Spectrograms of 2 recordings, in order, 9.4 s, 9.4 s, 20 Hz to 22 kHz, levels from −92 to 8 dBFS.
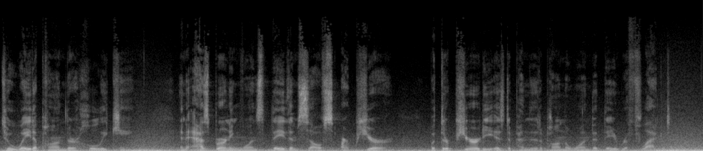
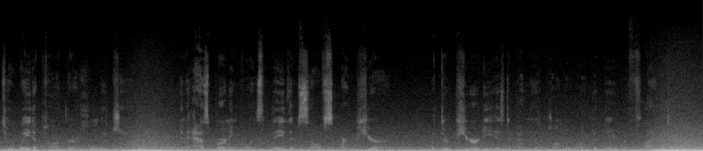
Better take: first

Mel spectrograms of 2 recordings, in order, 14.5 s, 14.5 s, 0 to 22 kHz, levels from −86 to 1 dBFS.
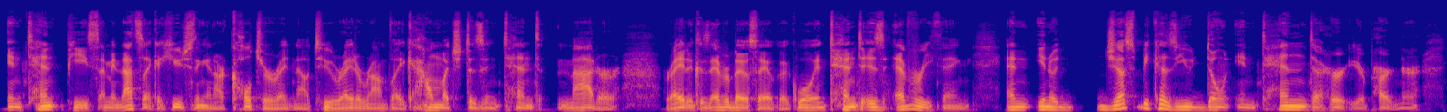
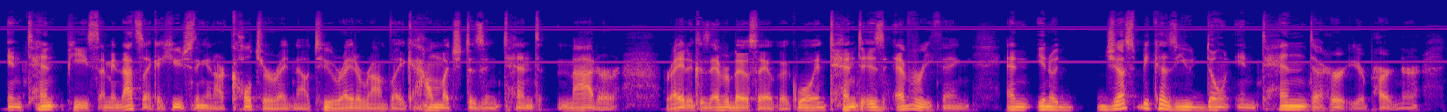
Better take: first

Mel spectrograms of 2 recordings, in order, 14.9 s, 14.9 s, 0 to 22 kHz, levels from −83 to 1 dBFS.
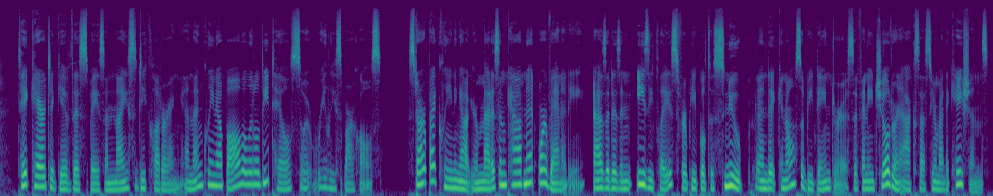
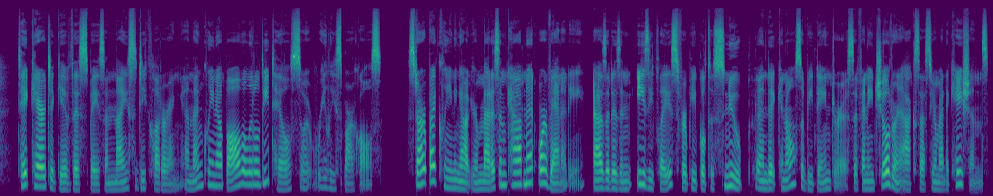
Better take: first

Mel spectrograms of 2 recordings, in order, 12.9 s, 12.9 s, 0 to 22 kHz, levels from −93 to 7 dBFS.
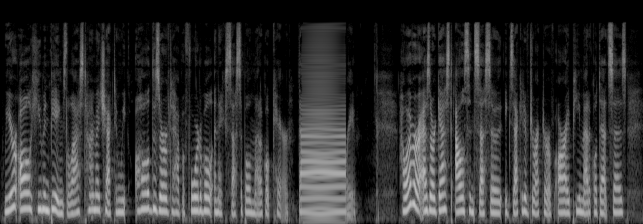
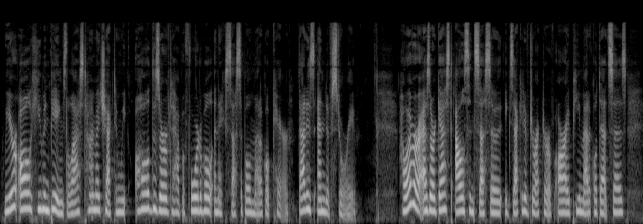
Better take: second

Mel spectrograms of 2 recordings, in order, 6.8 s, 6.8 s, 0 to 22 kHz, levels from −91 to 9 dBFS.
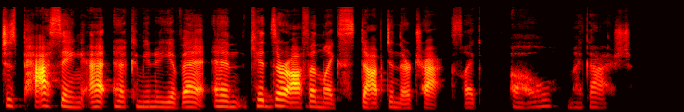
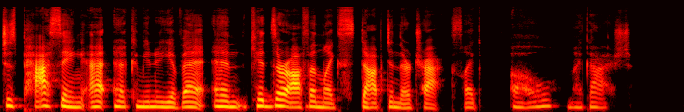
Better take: second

